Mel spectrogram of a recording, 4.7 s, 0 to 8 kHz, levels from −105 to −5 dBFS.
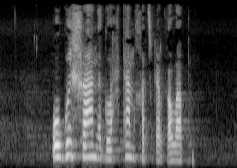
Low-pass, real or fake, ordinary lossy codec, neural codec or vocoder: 7.2 kHz; real; MP3, 48 kbps; none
